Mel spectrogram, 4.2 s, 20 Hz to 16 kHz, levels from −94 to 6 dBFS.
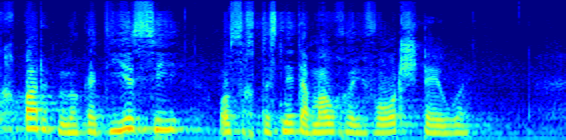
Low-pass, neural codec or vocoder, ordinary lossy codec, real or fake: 14.4 kHz; vocoder, 44.1 kHz, 128 mel bands every 512 samples, BigVGAN v2; Opus, 24 kbps; fake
